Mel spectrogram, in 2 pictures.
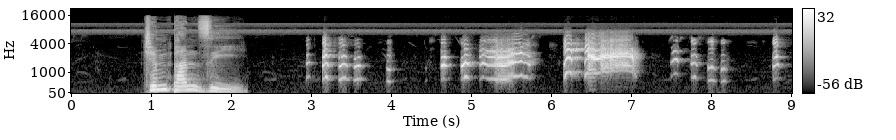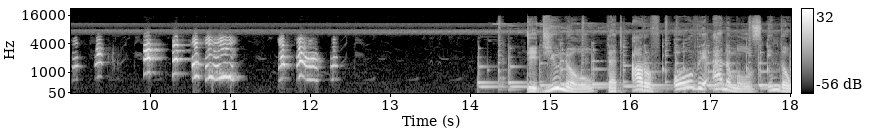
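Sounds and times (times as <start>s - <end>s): chimpanzee wavering screams: 3.0s - 12.5s.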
